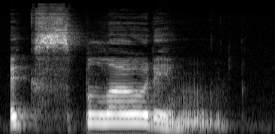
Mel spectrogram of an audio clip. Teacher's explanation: The X in exploding is a KS. Don't forget the K and the S.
